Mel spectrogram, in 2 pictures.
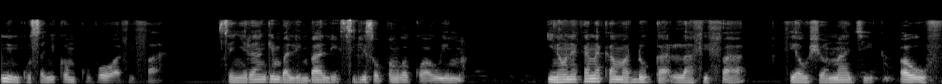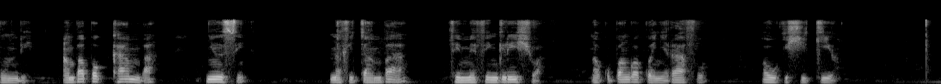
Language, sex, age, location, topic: Swahili, male, 25-35, Nairobi, finance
